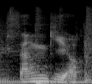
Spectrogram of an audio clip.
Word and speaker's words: ㄲ: Many people think sanak is simply pronounced more strongly, but that is not really what's happening. It's not the louder sound. It's a sound that start with the firmer tighter preparation.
